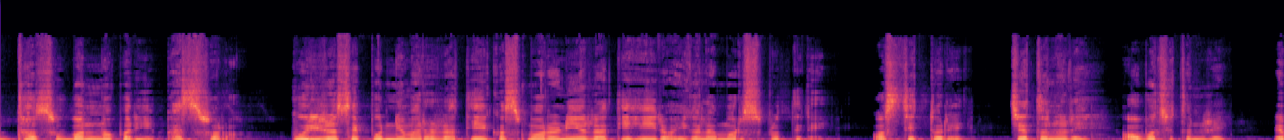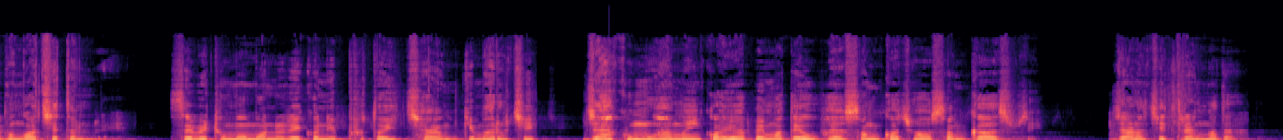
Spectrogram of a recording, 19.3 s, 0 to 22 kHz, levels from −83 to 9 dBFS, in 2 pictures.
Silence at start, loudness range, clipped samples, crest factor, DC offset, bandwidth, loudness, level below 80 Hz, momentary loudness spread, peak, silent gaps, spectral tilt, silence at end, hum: 0 s; 4 LU; under 0.1%; 14 dB; under 0.1%; 17 kHz; -14 LUFS; -50 dBFS; 10 LU; 0 dBFS; none; -5 dB/octave; 0.25 s; none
